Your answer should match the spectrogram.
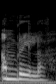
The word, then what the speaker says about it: umbrella: अम्ब्रेला, UMBRELLA है ना, तो हमारे यू से स्टार्ट हो रहा है, यू हमारा वोवल है इंग्लिश में, और जब हम उसको प्रोनाउंस कर रहे हैं तो हम बोलते हैं अम्ब्रेला, ओ का साउंड आ रहा है तो ए हमारा स्वर होता है।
